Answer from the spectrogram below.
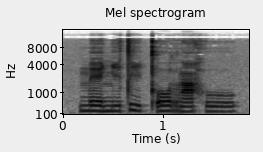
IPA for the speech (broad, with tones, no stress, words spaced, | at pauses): meː˨ɲi˨ti˦˨kʼoː˦r ã˦huː˦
